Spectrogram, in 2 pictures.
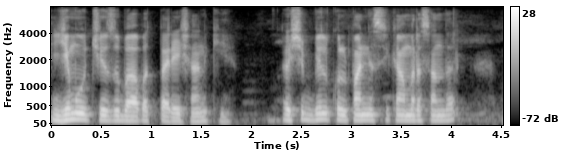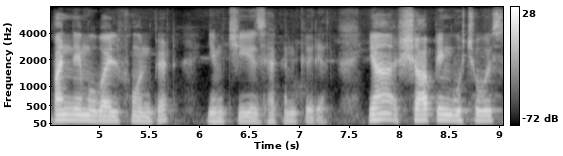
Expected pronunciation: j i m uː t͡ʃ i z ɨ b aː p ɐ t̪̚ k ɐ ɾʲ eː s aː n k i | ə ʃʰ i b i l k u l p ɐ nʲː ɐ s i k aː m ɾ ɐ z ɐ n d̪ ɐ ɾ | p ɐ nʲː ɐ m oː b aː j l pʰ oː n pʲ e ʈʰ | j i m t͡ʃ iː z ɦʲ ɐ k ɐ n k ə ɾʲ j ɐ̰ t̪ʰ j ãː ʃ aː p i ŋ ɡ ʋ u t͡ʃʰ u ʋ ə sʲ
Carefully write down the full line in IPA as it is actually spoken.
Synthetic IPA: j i m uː t͡ʃ i z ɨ b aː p ɐ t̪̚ p ɐ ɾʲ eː ʃ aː n k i | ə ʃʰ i b i l k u l p ɐ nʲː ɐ s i k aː m ɾ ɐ s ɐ n d̪ ɐ ɾ | p ɐ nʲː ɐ m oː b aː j l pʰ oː n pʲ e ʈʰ | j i m t͡ʃ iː z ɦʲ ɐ k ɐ n k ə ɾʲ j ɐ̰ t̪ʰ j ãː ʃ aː p i ŋ ɡ ʋ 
